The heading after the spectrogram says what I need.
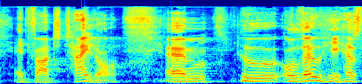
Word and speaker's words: Edward Taylor: man called Edward Taylor or at least I pronounce him as Edward Taylor but he should be properly pronounced edad Tyler um who although he has this beautiful name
